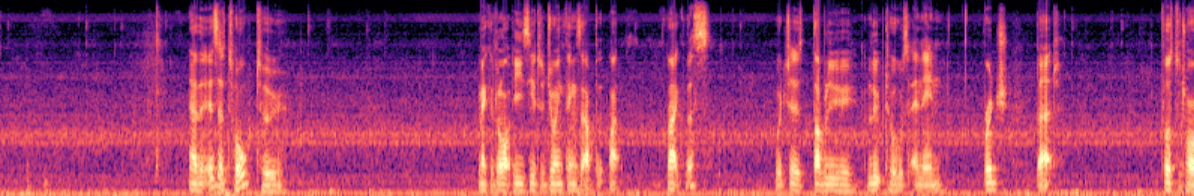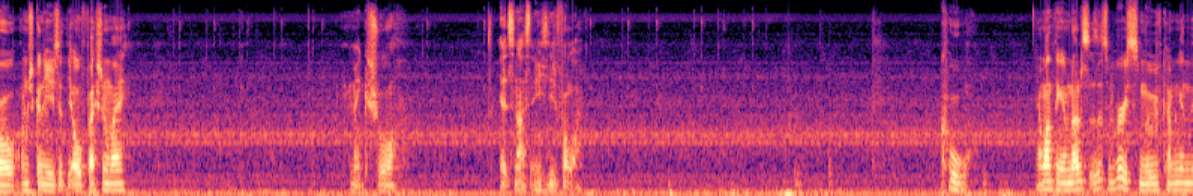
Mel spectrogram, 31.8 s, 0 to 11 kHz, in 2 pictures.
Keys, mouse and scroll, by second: 0.1 shift+right click, 0.4 shift+middle click, 1.1 shift+right click, 1.5 f, 1.6 right click, 2.2 shift+right click, 2.7 shift+right click, 3.3 f, 3.5 right click, 4.4 ctrl+z, 5.1 ctrl+z, 6.7 shift+right click, 7.5 f, 7.7 right click, 8.4 shift+right click, 8.9 right click, 9.9 shift+right click, 10.1 f, 10.4 w, 14.3 right click, 14.9 shift+right click, 15.7 shift+right click, 16.1 shift+right click, 16.8 f, 17.0 right click, 17.6 shift+right click, 18.3 right click, 18.7 shift+right click, 19.0 f, 19.2 right click, 19.6 shift+right click, 20.1 shift+right click, 20.9 shift+right click, 21.0 f, 21.1 right click, 21.6 shift+right click, 22.4 shift+right click, 22.9 shift+right click, 23.2 f, 23.3 right click, 24.3 shift+right click, 24.6 shift+right click, 25.3 shift+right click, 25.5 shift+right click, 25.9 shift+right click, 26.2 f, 26.4 scroll down 7, 26.8 Tab, 27.1 middle click, 28.9 middle click, 29.3 Tab, 29.3 scroll up 2, 29.9 Tab, 30.1 middle click, 31.4 middle click.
